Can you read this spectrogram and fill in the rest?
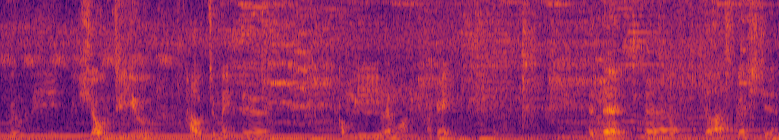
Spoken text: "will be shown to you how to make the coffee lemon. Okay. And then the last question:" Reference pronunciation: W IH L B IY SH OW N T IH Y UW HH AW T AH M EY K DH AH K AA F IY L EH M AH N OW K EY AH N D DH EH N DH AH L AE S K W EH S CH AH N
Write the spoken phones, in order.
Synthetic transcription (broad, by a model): W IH L B IY SH OW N T IH Y UW HH AW T AH M EY K DH AH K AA P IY L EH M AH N OW K EY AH N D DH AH DH AH L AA S K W EH S CH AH N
